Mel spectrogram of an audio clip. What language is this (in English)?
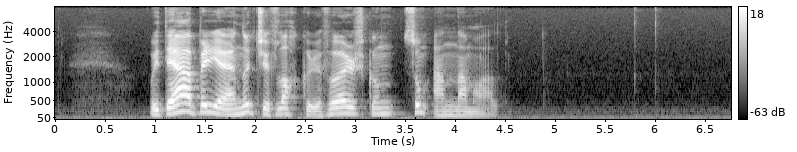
Faroese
